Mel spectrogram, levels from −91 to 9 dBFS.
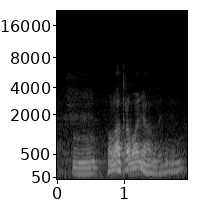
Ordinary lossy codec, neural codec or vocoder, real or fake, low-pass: none; none; real; 7.2 kHz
